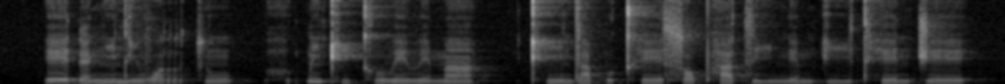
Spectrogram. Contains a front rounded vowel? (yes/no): no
